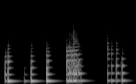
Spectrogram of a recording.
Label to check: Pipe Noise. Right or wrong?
Right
